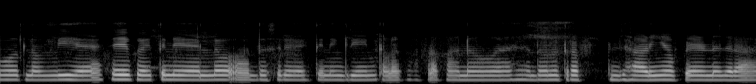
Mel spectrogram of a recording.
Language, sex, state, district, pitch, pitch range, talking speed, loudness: Hindi, female, Bihar, Darbhanga, 210 Hz, 210-215 Hz, 175 wpm, -29 LUFS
